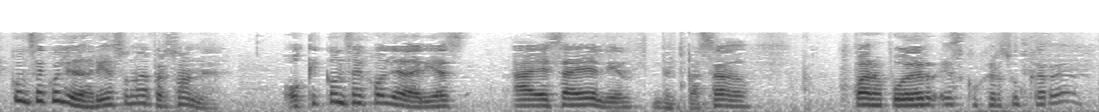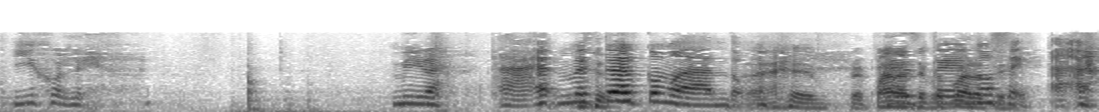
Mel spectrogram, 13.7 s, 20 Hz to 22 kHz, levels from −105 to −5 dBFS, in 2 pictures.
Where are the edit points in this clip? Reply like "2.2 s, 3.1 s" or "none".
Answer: 1.5 s, 4.0 s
